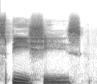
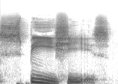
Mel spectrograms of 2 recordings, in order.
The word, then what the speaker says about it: species: a s sp she's she's species right it's a bit like spee and then she's it's a bit like that right species so it's an s and a sure try and say it with me species species there are many different species okay good that the e is a bit shorter it's a species okay capture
